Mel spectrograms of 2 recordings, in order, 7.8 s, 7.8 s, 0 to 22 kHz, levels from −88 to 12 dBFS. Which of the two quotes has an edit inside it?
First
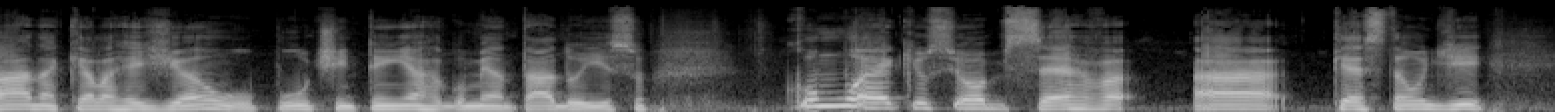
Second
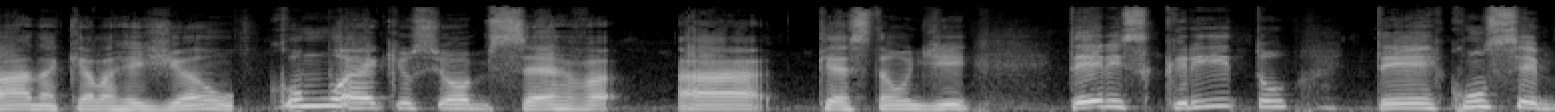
second; 2 cuts; at 1.2 s, 5.2 s

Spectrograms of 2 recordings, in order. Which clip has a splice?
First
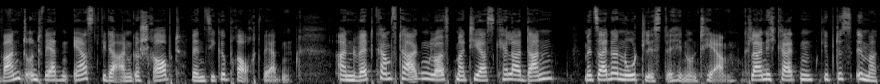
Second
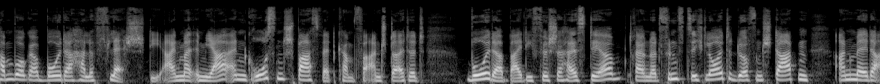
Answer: first; 1 cut; at 5.7 s

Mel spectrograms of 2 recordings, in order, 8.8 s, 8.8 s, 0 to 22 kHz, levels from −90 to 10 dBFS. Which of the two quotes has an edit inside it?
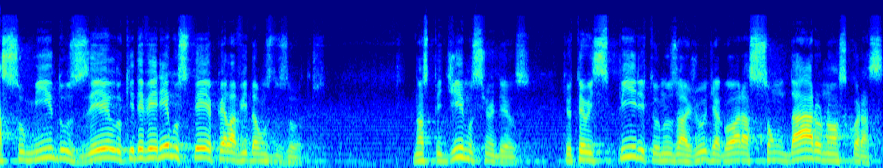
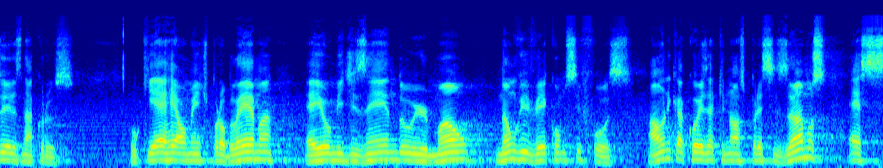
second; 1 cut; at 6.5 s

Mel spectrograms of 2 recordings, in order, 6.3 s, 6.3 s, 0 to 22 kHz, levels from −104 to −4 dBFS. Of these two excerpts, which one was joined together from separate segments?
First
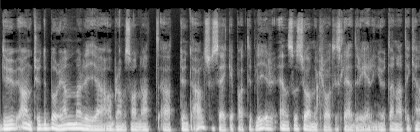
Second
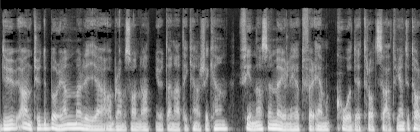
second; 2 cuts; at 2.3 s, 3.5 s

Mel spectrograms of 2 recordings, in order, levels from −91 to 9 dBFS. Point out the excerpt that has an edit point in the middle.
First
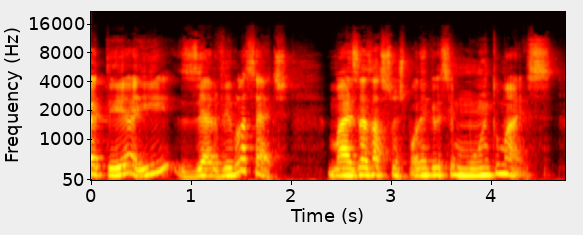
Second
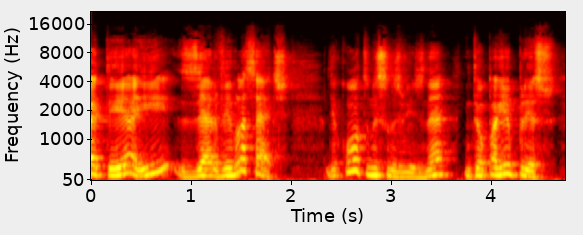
second; 2 cuts; at 2.3 s, 3.7 s

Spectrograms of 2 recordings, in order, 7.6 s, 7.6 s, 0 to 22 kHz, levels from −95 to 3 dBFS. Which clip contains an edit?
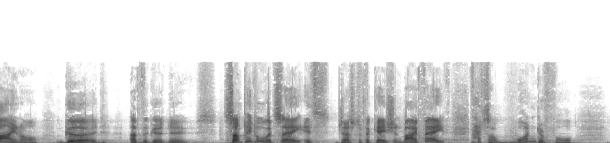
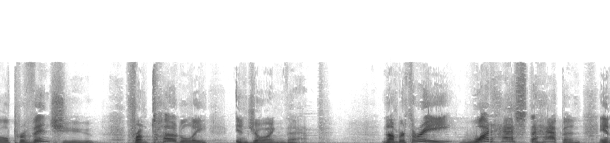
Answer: first; 2 cuts; at 2.8 s, 5.9 s

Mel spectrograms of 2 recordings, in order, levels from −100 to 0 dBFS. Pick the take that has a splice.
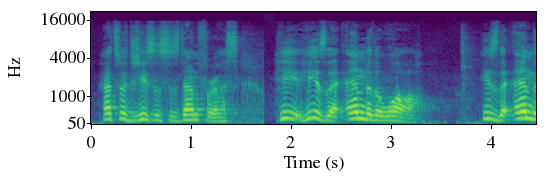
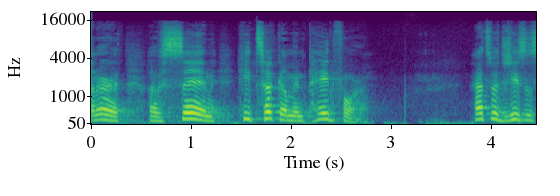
first; 1 cut; at 1.7 s

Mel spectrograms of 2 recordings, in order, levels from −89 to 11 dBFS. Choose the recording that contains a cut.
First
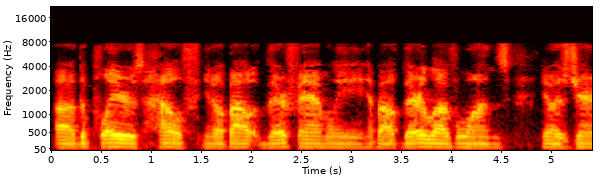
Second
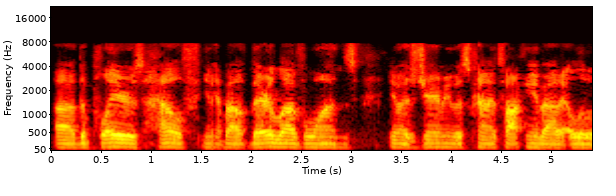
second; 1 cut; at 1.6 s

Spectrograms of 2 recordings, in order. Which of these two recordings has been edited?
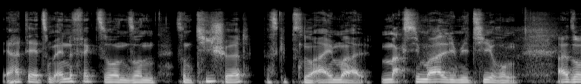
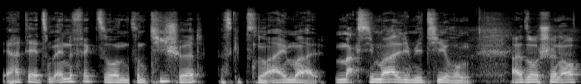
second; 1 cut; at 1.3 s

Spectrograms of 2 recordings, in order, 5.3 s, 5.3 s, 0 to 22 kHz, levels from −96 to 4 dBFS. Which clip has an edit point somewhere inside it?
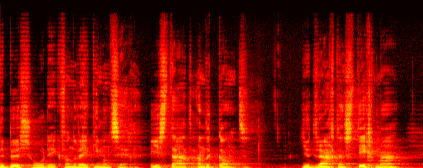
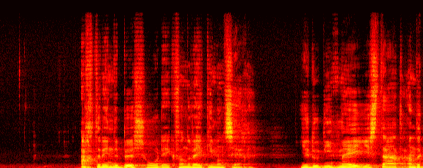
first; 1 cut; at 1.9 s

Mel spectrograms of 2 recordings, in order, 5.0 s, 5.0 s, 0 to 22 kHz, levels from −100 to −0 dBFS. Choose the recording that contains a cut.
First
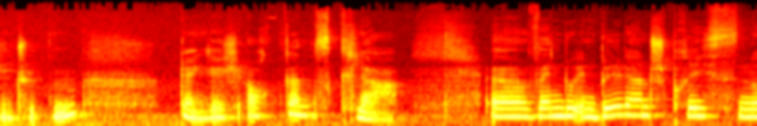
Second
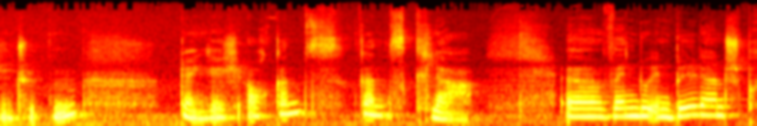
first; 1 cut; at 1.8 s

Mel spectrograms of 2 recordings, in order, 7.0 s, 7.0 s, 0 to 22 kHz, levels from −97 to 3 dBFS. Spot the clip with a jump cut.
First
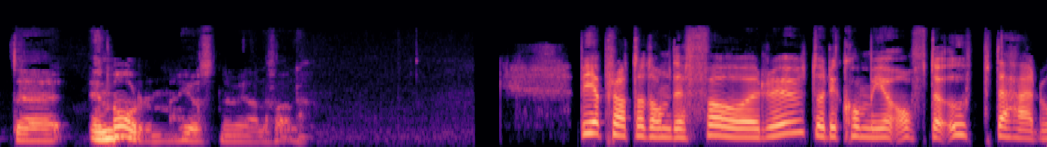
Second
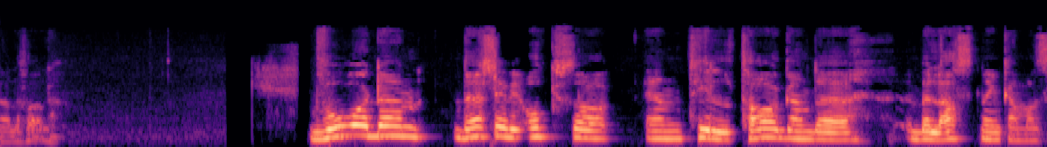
second; 1 cut; at 1.9 s

